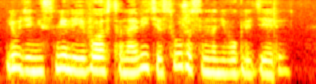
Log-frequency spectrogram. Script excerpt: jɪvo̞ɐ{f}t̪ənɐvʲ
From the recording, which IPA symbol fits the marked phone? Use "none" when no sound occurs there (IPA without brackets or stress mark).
s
